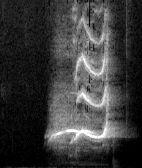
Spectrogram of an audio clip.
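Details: Pet male monk (Quaker) parakeet whistling on its owner's prompt: one clear, high whistle under a second long that holds steady, then lifts and wavers slightly before ending.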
